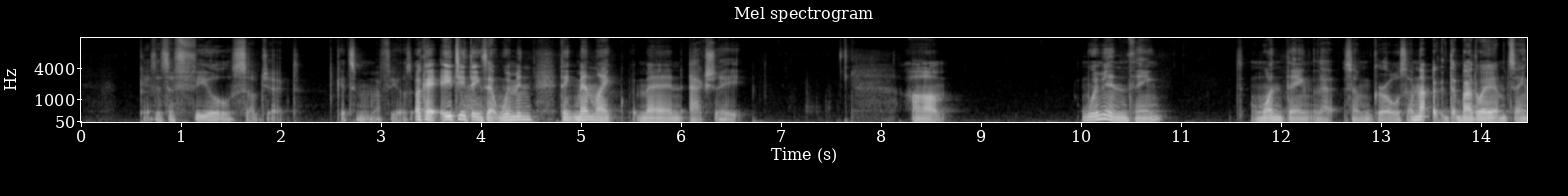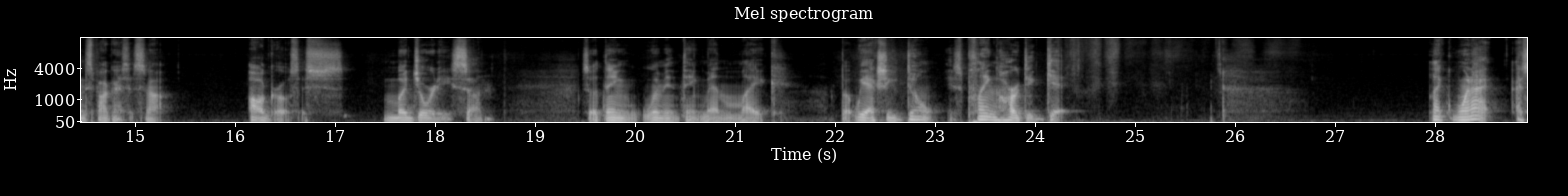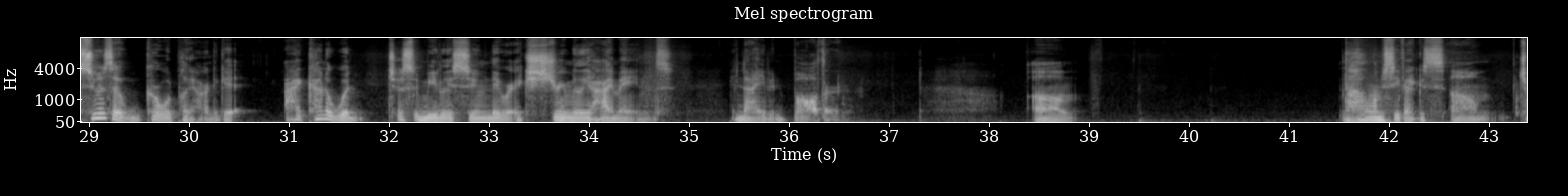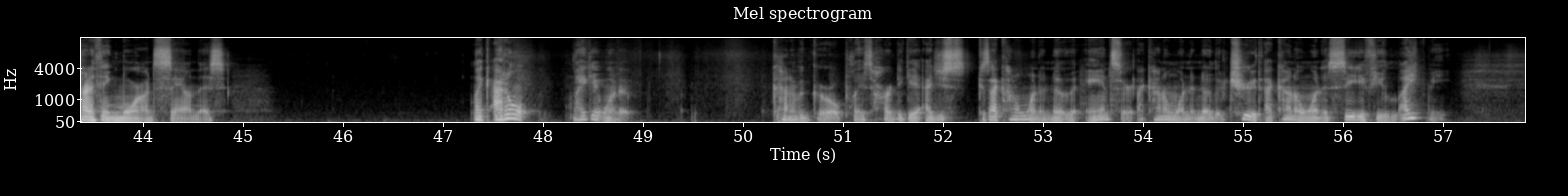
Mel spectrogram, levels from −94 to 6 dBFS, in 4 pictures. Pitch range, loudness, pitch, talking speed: 105-125 Hz, -25 LUFS, 110 Hz, 155 wpm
